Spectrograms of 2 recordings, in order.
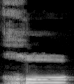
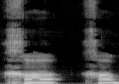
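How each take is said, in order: First: The letter is said heavy, with a full vowel. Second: The letter is said thin, with a light vowel. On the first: The speaker calls it right. "मोटा पढ़ेंगे। खौ, मुंह खोलकर पढ़ेंगे।" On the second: The speaker calls it wrong. "बारीक नहीं पढ़ना"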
